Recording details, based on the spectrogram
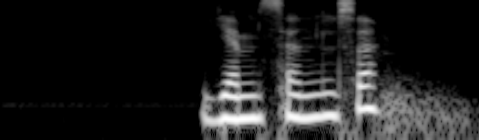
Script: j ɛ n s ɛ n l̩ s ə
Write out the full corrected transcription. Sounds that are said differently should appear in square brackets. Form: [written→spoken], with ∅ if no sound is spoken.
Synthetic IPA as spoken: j ɛ [n→m] s ɛ n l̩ s ə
